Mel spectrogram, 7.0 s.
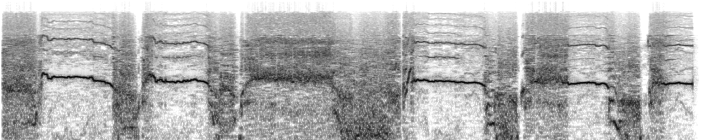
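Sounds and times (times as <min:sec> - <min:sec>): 
person screaming: 0:00.0 - 0:07.0.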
